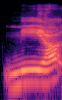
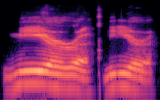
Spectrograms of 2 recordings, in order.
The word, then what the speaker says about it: near: we have near future, near. So Australia, we don't usually pronounce the R sound. So we say it's the near future. If you're USA is like near future, but Australia near future.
